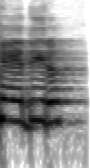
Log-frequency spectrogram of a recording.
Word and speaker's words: Candida: Let's see how you pronounce candida. Like, is it candida? Candida? Candida, that sounds like my neighbor down the hall in 3G. Hey, what's up, Candida? I see you, girl. Candida. It's Candida.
